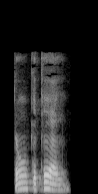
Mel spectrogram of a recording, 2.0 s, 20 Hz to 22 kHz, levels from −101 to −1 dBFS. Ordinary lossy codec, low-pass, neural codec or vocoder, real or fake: MP3, 48 kbps; 7.2 kHz; none; real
